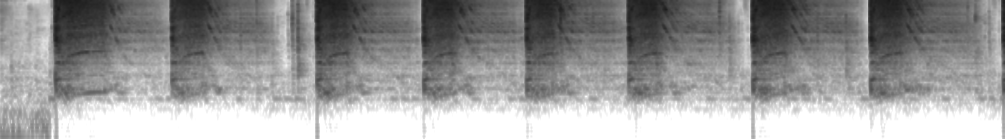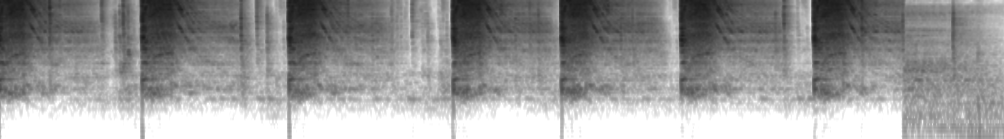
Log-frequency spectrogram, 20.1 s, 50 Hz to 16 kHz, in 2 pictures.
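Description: A power saw cuts wood into 3.5 inch pieces against a stop block: about fourteen short, loud cuts in a regular rhythm, each a bright ripping burst fading quickly, with near silence between.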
